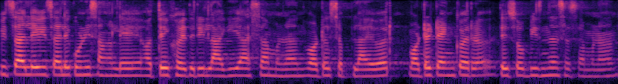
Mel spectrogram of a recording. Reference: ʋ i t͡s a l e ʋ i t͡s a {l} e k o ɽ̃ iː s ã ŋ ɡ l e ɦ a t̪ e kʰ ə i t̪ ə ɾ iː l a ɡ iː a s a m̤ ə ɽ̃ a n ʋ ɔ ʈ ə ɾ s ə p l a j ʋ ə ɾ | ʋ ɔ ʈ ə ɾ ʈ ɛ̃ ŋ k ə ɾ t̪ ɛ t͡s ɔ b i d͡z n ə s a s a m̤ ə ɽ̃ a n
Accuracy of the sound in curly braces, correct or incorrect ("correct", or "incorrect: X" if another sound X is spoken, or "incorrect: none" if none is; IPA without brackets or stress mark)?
correct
